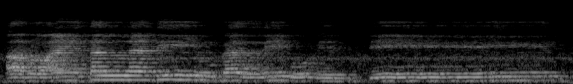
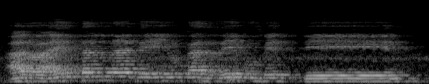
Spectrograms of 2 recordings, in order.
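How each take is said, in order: First: The final vowel is held for four counts. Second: The final vowel is held for two counts. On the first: "Kalau empat" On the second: "dibaca dua ... Dua"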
